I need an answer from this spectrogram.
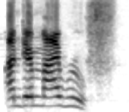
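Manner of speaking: high, slow warning to a freeloader; stern landlady. Acted. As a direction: lay down the house rules sternly. Landlady warns non-paying guest.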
